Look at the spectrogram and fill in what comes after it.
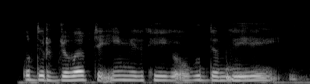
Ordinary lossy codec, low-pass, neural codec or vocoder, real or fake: none; 7.2 kHz; codec, 44.1 kHz, 3.4 kbps, Pupu-Codec; fake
